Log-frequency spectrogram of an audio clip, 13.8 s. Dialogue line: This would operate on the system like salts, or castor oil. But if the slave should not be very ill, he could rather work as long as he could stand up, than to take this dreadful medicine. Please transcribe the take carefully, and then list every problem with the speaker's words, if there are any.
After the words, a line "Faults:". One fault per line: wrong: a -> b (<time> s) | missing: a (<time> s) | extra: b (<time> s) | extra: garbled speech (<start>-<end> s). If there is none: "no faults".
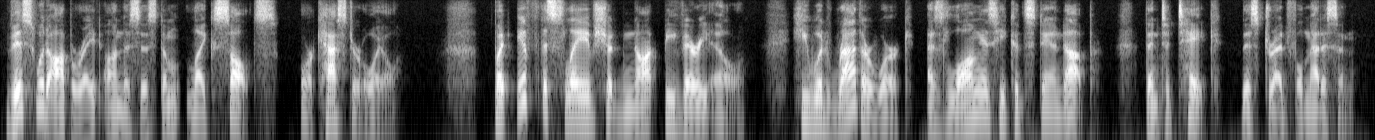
This would operate on the system like salts, or castor oil. But if the slave should not be very ill, he would rather work as long as he could stand up, than to take this dreadful medicine.
Faults:
wrong: could -> would (8.1 s)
